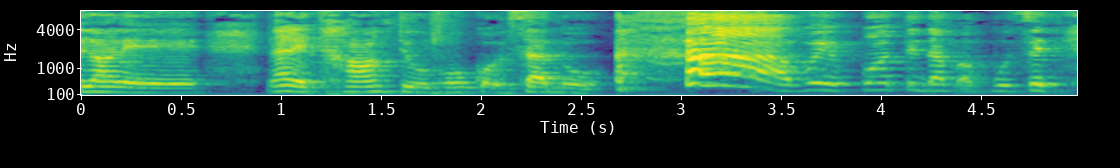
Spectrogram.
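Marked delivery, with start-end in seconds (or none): 2.7-3.6 laugh. Real, not acted. Laughing at her own story.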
